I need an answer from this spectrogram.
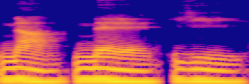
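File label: "naneyi", concatenated syllables; Affixing experiment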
